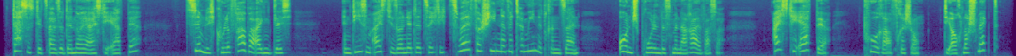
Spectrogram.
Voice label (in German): maedchen; Eistee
